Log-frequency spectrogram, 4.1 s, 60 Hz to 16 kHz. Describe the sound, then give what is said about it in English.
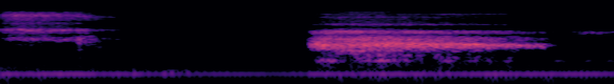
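Deep, breathy inhalations through the nose from hands rubbed with a few drops of a frankincense oil blend: a brief one at the start, then after a pause a longer, louder, rushing breath drawn in, over a faint steady hum. “And so what I like to do is apply a few drops into the hands, rub the hands together, take 3 deep inhalations.”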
